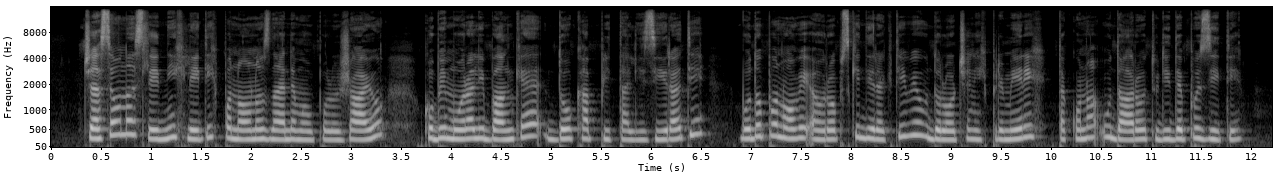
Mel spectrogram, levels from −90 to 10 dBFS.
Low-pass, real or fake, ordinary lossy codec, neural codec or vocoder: 14.4 kHz; real; none; none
